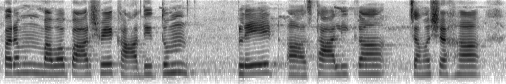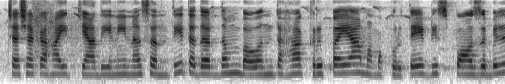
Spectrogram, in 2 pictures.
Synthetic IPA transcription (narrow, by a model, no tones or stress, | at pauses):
pɐɾɐmːɐʋɐpaːɾʃʋeːkʰaːd̪it̪um | pleːʈst̪ʰaːlika | t͡ʃɐmɐʃɐɦɐ̆ | t͡ʃɐʃɐkɐɦɐit̪jaːd̪iːninɐsɐnt̪it̪ɐd̪ɐɾd̪ʱɐmbʱɐʋɐnt̪ɐɦɐ̆kɾipɐjaːmɐmɐkɾut̪eːɖispaːzɐbl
